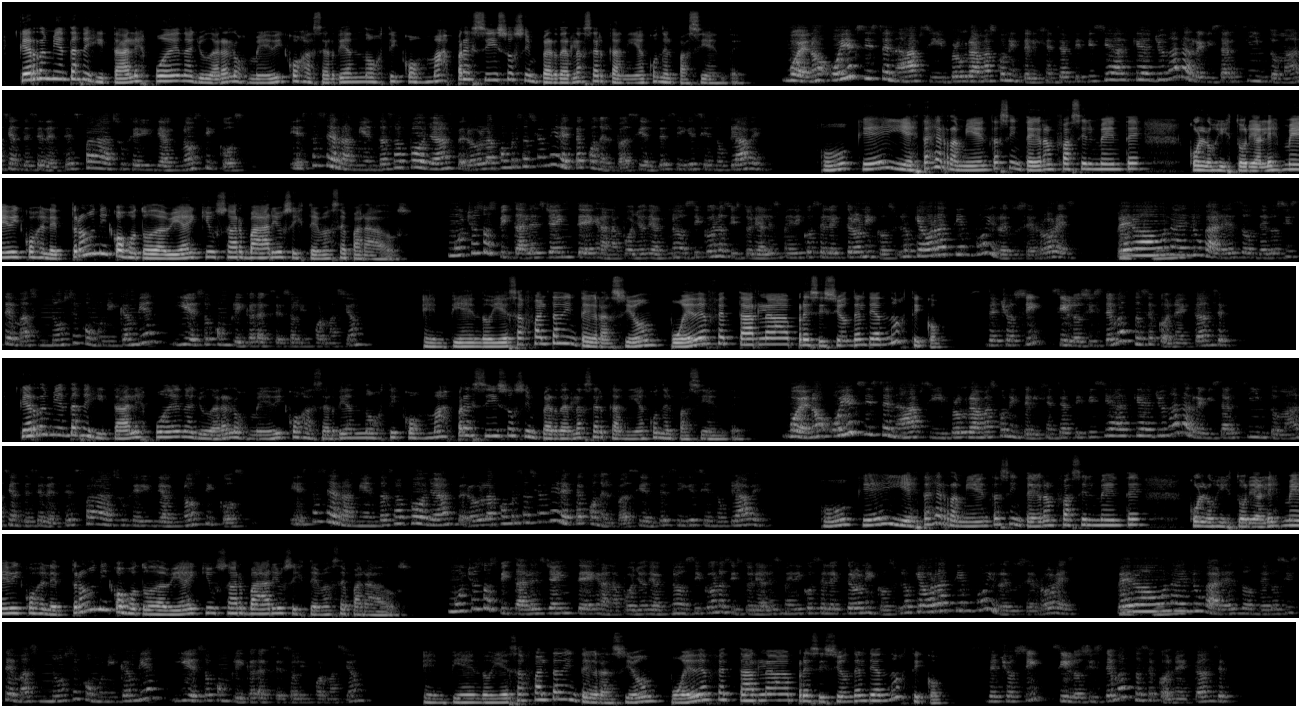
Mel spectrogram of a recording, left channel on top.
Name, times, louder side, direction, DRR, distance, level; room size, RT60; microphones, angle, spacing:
voice 1, 0.0-7.4 21.2-30.0 37.1-37.7 43.1-48.3, left 3 dB, 30° left, 0.4 m, -32 dB
voice 2, 7.8-15.4 15.8-20.6 30.4-36.6 37.1-42.5 48.7-51.1, left 2 dB, 85° left, 2.6 m, -39 dB
4.7 x 3.7 x 2.3 m
head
